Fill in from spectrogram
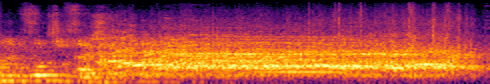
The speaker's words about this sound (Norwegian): Men det var nei-sida som kunne juble til sist.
